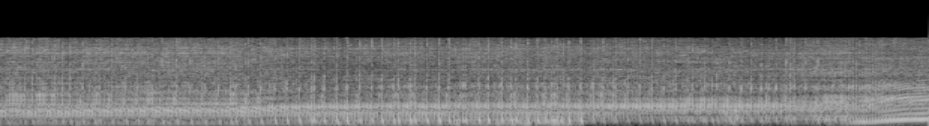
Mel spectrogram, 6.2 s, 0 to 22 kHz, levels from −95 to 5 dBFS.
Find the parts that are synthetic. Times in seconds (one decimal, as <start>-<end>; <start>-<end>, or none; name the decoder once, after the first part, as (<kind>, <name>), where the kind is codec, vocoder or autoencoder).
none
